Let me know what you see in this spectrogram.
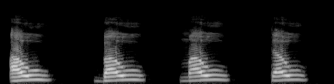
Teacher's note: वाओ जब लीन होगा तो उसको औ नरमी से मारूफ पढ़ेंगे, लंबा नहीं करेंगे। इसी तरह या जेर की वजह से मद्दा हो जाएगा, जबर होने पर वो लीन होगा।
